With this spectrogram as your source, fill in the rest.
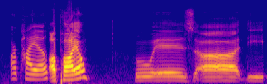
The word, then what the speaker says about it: Arpaio: had promised the pardon Sheriff Joe Arpaio my pronouncing that right Arpaio a pile who is the poster boy for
